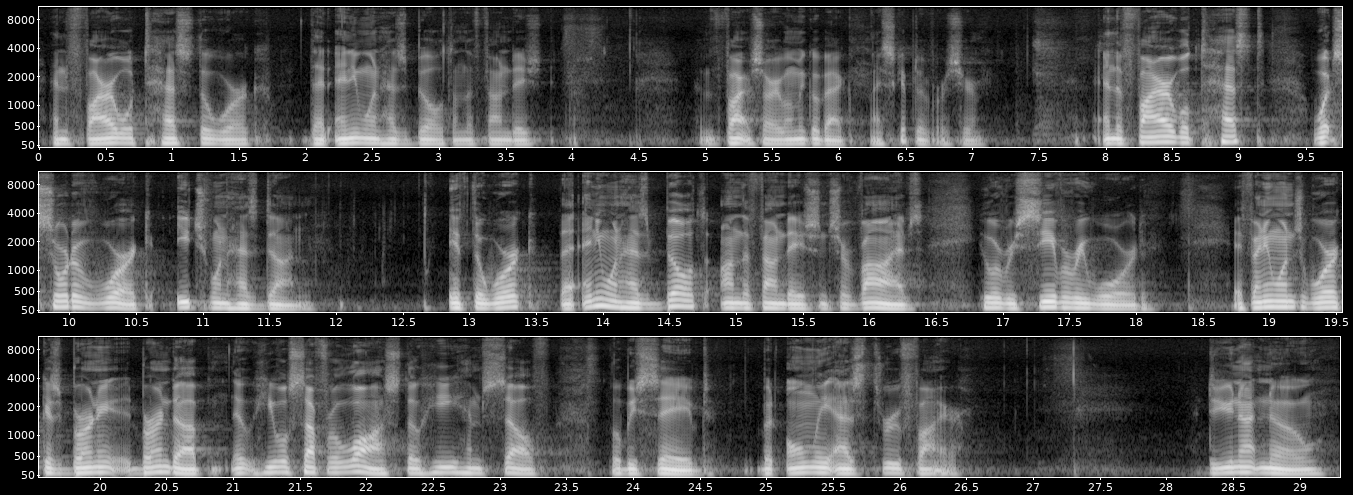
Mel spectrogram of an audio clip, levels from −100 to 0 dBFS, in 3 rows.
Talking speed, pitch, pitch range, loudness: 160 wpm, 105 Hz, 95-115 Hz, -19 LUFS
